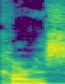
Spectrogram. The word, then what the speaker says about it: Charis: looks like karis karis it's not spelled charis it's spelled c-h-a-r-i-a-s c-h-a-r-i-s i-s o-okay i'm i missed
